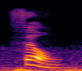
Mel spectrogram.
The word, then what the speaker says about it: film: 네, 한국 사람들은 필름이라고 하거든요. But you should say it quickly. Film. 굉장히 짧게. Film. 다시. Film. Film. 필름이 아니라 film.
